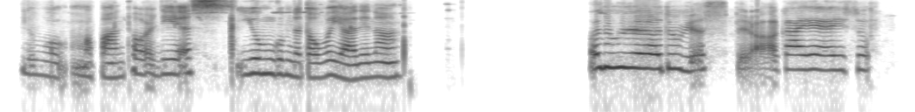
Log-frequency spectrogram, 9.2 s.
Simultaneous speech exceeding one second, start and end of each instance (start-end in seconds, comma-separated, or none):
none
